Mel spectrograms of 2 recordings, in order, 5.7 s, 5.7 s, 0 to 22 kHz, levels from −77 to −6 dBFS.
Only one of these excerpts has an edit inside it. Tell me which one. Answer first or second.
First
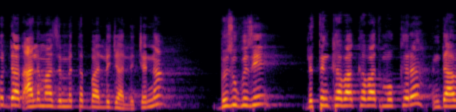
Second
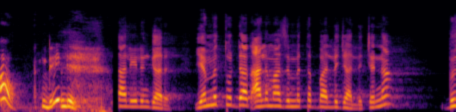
second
